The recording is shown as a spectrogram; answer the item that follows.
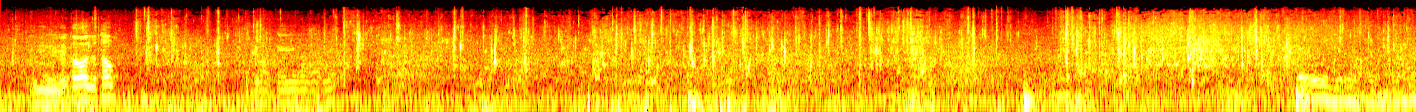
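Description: Water splashing and sloshing as a net full of small fish is hauled by hand in shallow water, the trapped fish thrashing at the surface in many short splashes, with a low rumble underneath.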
